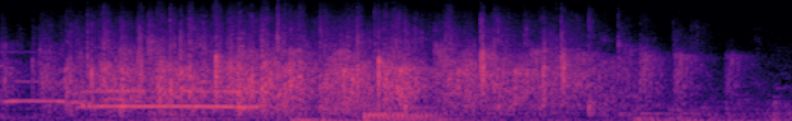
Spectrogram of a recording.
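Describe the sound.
Audience applause welcoming a jazz trio onto the stage at Lincoln Center: dense, steady clapping that holds at a fairly even level for several seconds.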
